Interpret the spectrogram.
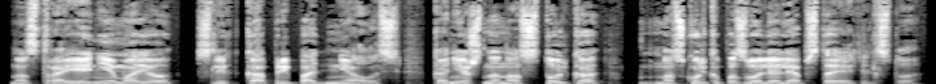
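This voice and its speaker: A man narrating a story in the first person, wry and deadpan in his delivery. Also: mid-range voice, no room sound, studio quality. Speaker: audiobook narrator.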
